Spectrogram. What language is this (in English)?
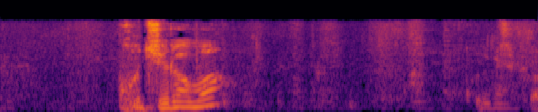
Japanese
